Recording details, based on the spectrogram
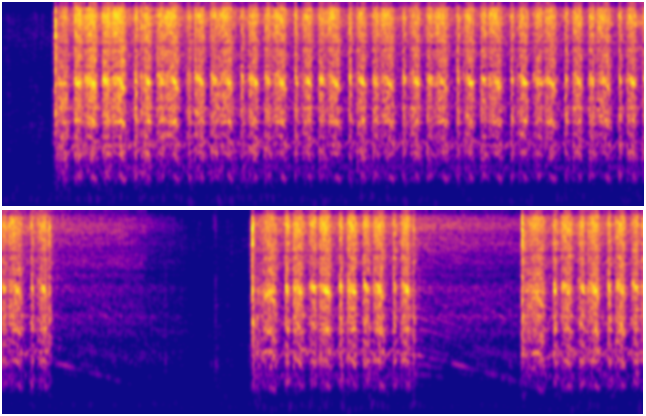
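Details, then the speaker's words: Toyota Celica project car: starter cranks evenly three to four beats a second in two long bursts, engine never catches; crank no start, owner suspects no fuel delivery. "Yeah, I don't think it's getting fuel. I bet you if we spray starter fluid into it, it'll start."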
